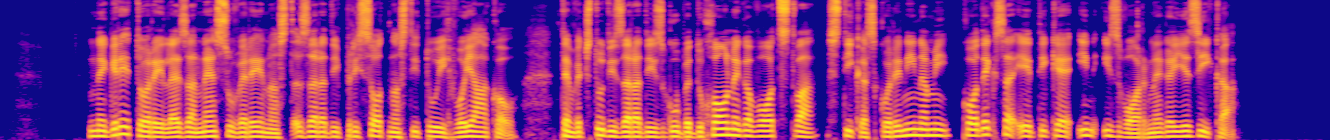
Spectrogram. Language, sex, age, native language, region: Slovenian, male, 30-49, Croatian, Posavska region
